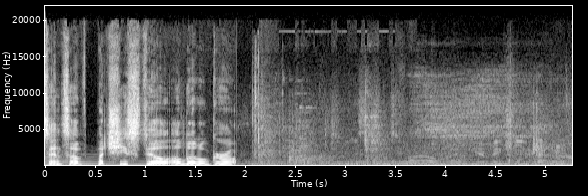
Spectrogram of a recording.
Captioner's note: door opens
